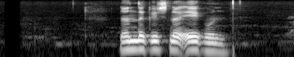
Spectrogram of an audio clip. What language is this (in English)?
Nepali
